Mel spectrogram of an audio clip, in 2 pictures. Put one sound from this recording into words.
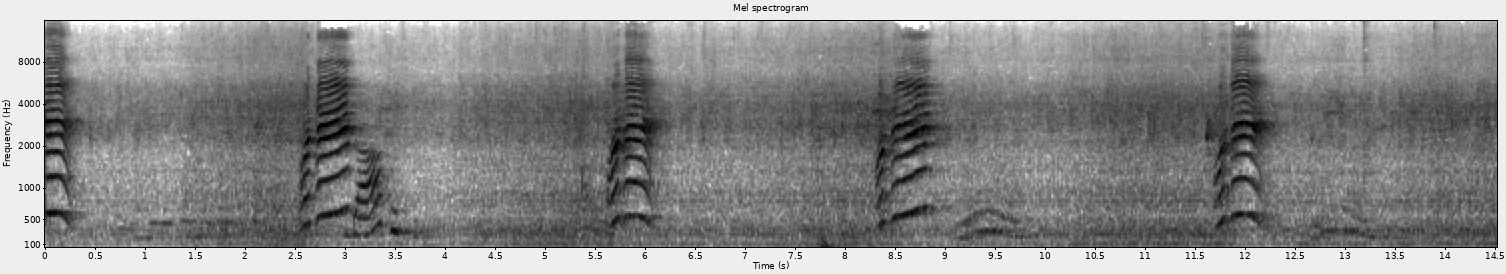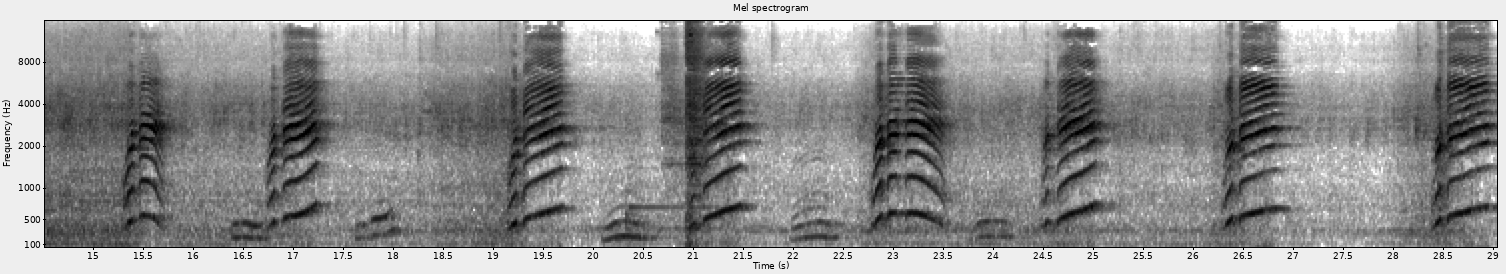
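A parrot squawks loudly and repeatedly, close by.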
